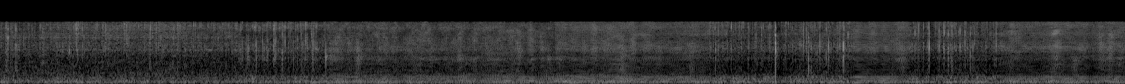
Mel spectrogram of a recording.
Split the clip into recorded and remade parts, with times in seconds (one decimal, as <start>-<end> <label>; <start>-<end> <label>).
0.0-3.3 recorded; 3.3-7.1 remade; 7.1-8.5 recorded; 8.5-9.1 remade; 9.1-10.0 recorded; 10.0-11.3 remade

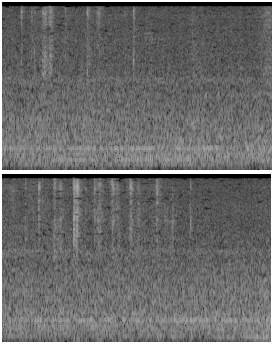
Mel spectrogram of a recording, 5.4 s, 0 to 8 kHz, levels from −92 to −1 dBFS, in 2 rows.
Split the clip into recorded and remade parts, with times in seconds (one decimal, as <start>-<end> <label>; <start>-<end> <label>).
0.0-2.1 recorded; 2.1-2.8 remade; 2.8-3.6 recorded; 3.6-4.5 remade; 4.5-5.4 recorded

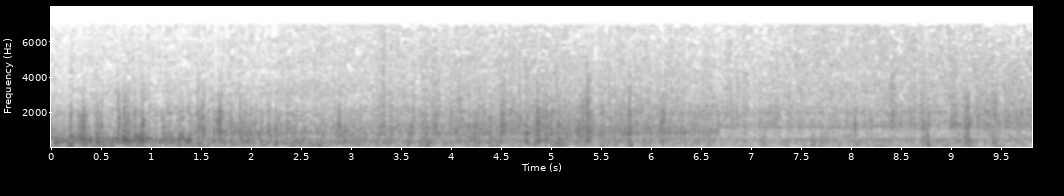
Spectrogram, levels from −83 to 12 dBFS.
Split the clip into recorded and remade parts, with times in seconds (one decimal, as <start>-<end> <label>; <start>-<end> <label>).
0.0-0.9 recorded; 0.9-2.5 remade; 2.5-5.3 recorded; 5.3-5.9 remade; 5.9-9.8 recorded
